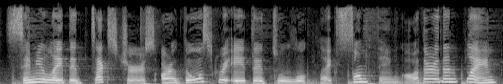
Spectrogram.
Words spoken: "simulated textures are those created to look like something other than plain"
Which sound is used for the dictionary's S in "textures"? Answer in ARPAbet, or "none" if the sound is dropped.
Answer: S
